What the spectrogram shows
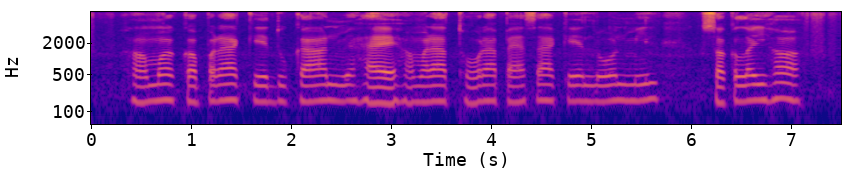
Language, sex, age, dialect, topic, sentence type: Magahi, male, 18-24, Western, banking, question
